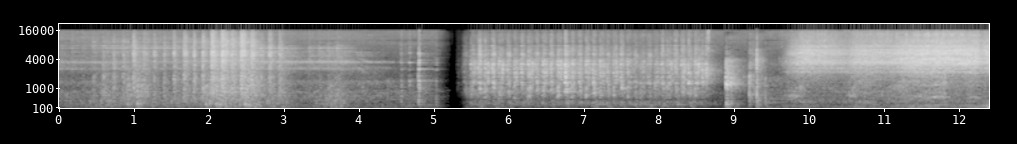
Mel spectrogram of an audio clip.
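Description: Metal ring being worked by hand: a run of fast scraping from a hand file on the band after a brief cut, then a steady high buzz and hiss as a rotary tool's fine burr grinds the metal over the last few seconds.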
